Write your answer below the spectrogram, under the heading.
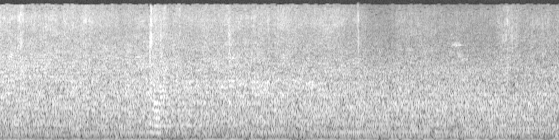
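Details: Colony of honey bees humming inside a top-bar hive; dense, constant buzzing with a low tonal drone underneath and a brief louder swell partway through.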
